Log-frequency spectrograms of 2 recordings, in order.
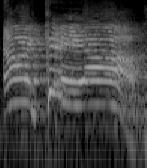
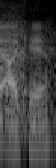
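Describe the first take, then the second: First: The word is shouted very loudly. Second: The word is said at normal volume.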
